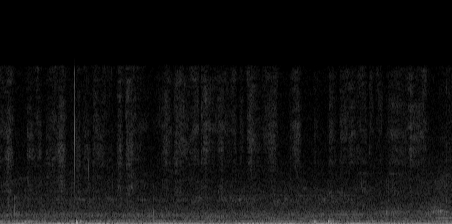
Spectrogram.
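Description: Marker or chalk writing on a classroom board in an electrician training lesson, faint scratchy strokes in short bursts over a low steady hum.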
